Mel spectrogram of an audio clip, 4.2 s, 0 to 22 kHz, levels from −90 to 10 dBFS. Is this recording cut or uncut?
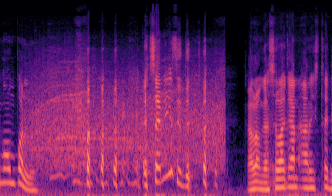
cut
